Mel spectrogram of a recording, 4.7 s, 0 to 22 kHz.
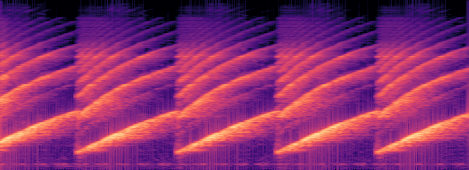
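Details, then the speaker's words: Notifier NFS2-3030/NCA-2 with DVC after fixing audio library incompatible trouble and reinitializing: clean rising whoop sweeps about once a second, even and strong, both speaker circuits lit; alarm audio working normally. "So to confirm that, I will play a message. Doesn't matter what, I'll just press CO. As you can hear, it works. Both speaker circuits are lit up."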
